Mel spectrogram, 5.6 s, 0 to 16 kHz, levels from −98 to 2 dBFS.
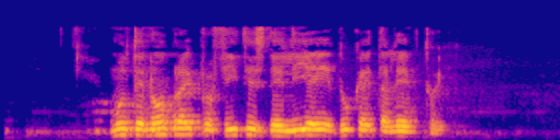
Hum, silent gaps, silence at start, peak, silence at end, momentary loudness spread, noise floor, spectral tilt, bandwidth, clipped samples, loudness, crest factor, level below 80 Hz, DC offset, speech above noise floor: none; none; 0.95 s; 0 dBFS; 1.15 s; 10 LU; -69 dBFS; -7 dB/octave; 7.8 kHz; under 0.1%; -14 LUFS; 14 dB; -66 dBFS; under 0.1%; 56 dB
